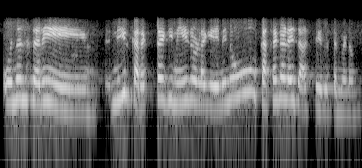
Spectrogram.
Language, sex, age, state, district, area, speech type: Kannada, female, 18-30, Karnataka, Chikkamagaluru, rural, conversation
